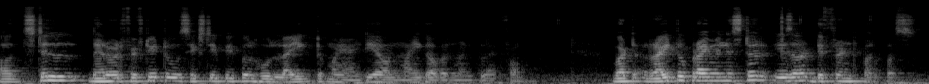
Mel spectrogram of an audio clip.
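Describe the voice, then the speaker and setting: A man with a South Indian accent speaks at a moderate pace and a fairly high pitch. His intonation is lively, and the room has audible echo. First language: Kannada. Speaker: data engineer presenting a tax reform idea. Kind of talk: webinar presentation. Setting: live webinar. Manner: hesitant, many fillers.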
